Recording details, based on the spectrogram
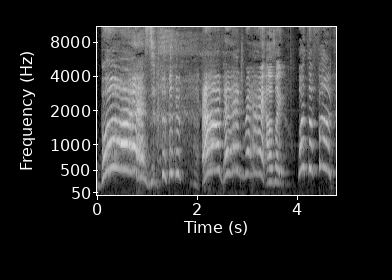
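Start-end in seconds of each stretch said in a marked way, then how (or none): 0.1-3.0 mock dying scream; hammed-up last cry for revenge; overacted death scene. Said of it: "as soon as he started screaming boys". 4.0-4.7 high, stunned outburst; shocked. Retold or imitated. Shocked reaction to the scene.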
